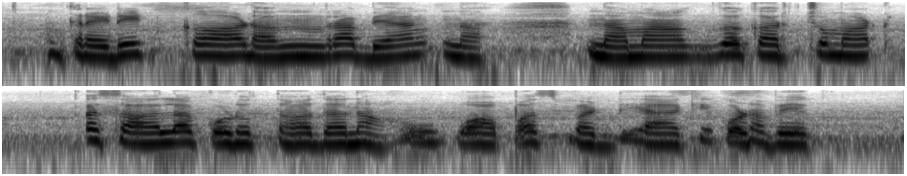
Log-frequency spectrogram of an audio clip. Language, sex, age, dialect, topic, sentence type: Kannada, female, 60-100, Northeastern, banking, statement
